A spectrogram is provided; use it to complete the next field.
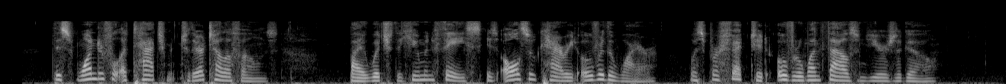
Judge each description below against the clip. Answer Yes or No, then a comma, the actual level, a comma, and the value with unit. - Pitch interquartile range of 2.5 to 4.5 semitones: No, average, 5.0 semitones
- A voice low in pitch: No, medium, 180 Hz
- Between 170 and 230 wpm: No, average, 145 wpm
